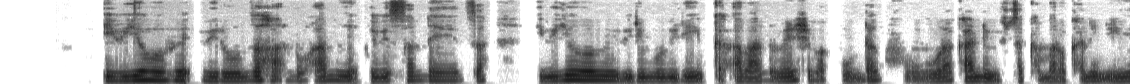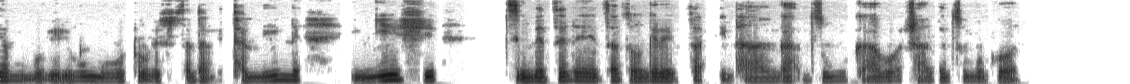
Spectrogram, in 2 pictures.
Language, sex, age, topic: Rundi, male, 18-24, agriculture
